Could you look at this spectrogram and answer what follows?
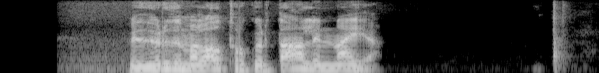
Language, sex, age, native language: Icelandic, male, 30-39, Icelandic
